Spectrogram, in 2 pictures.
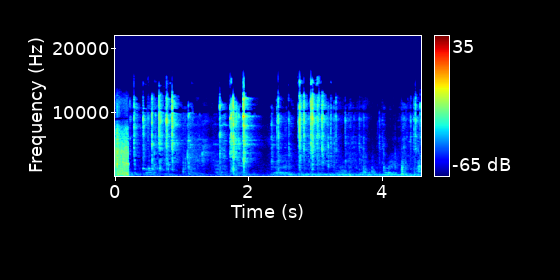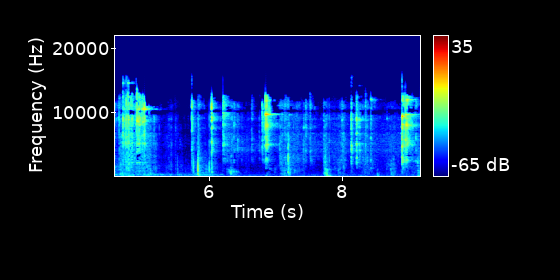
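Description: Climbing hardware, metal carabiners and quickdraws, clinking and jingling lightly in scattered taps as it is handled.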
